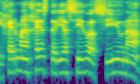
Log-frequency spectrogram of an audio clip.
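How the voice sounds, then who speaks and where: A man speaks in a Spanish accent with a fairly high pitch. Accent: Spanish accent in Portuguese, noticeable. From Spain (born Morocco). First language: Spanish (speaking Portuguese). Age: 70s. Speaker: tarot reader, teacher and author. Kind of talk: interview. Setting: live video call.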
